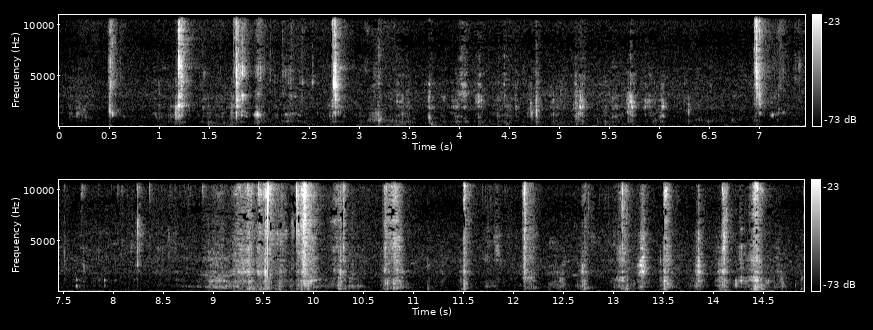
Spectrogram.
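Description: Faint close-up mouth sounds of a whole braised saury wrapped in aged kimchi being eaten: scattered wet clicks, then a busier stretch of chewing about nine seconds in.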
